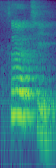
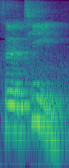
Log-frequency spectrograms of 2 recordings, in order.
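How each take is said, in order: First: "Thirty" with a short, clipped "ty" and stress on "thir"; teacher demo of "Thirty" against thirteen; short ty ending. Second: Put-on "thirteen" with a stressed, long "teen" at the end; teacher demo of "thirteen" against thirty. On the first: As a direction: say "Thirty" so it ends in a quick t sound. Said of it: "T diye okunur". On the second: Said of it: "Bu da". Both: Shown as a demonstration.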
